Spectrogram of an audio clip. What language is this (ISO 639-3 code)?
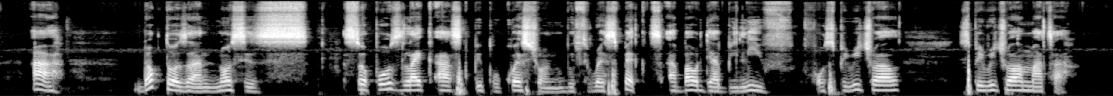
pcm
